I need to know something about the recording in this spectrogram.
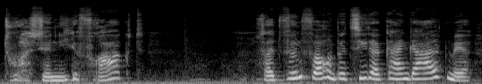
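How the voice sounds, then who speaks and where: A woman's voice: sits high, animated, a little slow. Weary, protective older mother. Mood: bitter, impassioned. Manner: earnest, emphatic, pleading. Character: weary, protective older mother defending her exhausted husband. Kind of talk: 1950s German radio drama acting.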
